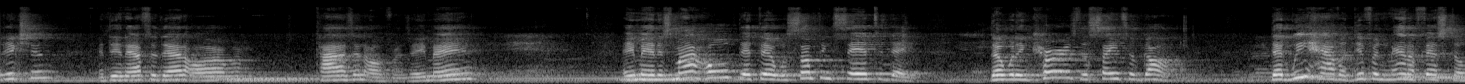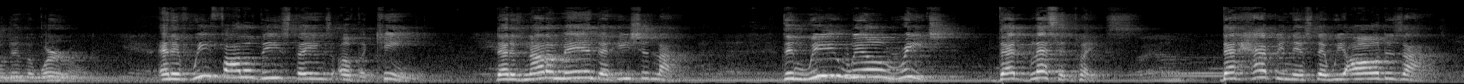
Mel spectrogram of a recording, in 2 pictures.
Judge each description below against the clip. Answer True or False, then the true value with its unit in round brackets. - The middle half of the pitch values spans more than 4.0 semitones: True (5.0 semitones)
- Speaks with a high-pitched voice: True (235 Hz)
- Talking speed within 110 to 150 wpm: True (135 wpm)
